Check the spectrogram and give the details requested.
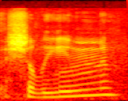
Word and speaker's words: Chalene: in the universe um my name is chalene i go by because it rhymes and it's like a way to get people to pronounce my name properly i'm not really mean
